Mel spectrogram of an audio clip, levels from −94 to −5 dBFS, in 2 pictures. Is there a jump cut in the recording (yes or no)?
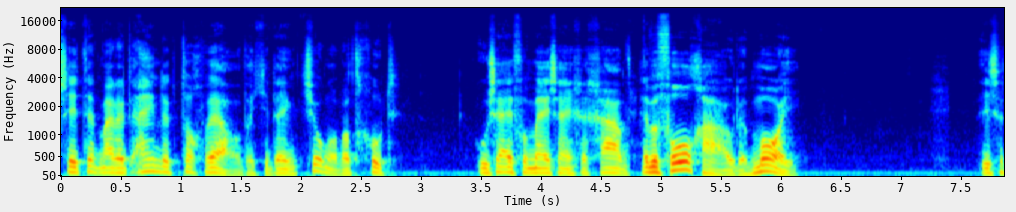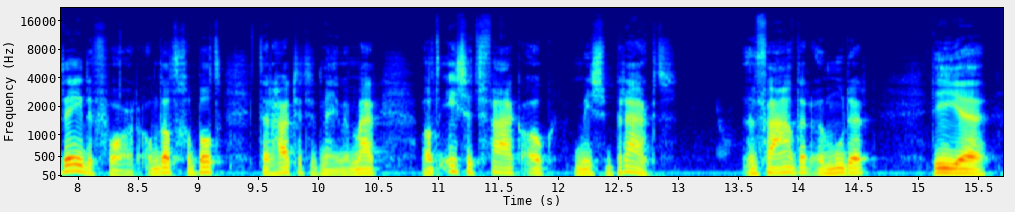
yes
